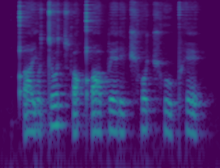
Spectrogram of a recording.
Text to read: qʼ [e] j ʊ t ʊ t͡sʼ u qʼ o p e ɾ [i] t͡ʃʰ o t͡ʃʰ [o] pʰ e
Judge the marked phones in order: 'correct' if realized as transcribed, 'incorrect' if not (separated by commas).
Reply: correct, correct, incorrect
